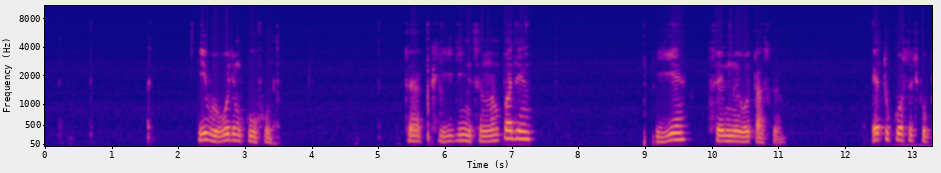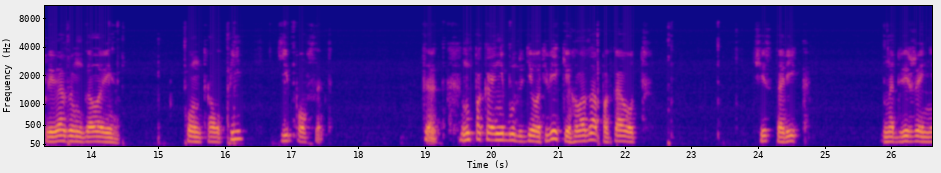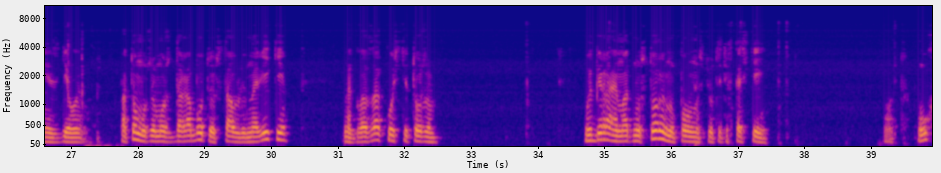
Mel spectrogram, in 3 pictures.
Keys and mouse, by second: 1.5-3.3 drag, 3.5-5.2 middle drag, 5.7 KP_1, 7.1 click, 8.9 e, 12.2-13.7 drag, 14.2 shift+click, 15.8 ctrl+p, 19.5 middle click, 21.5 KP_3, 22.7 shift+middle click, 27.1 KP_1, 33.9-35.1 drag, 36.8 shift+click, 39.3-39.9 shift+drag.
